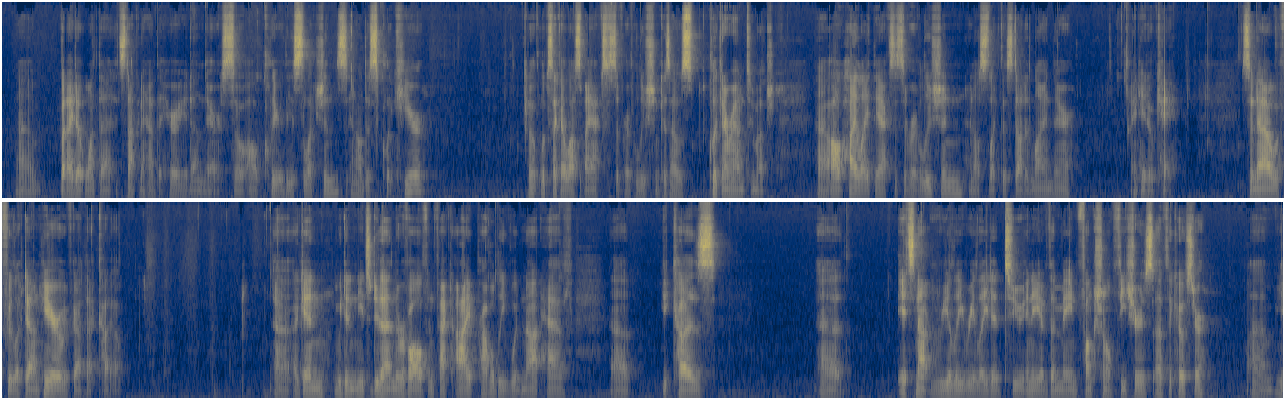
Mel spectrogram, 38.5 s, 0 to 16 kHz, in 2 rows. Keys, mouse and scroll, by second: 2.6 right click, 17.8-18.3 scroll up 1, 18.3 middle click, 29.1-31.0 scroll down 1, 31.7 middle click, 37.6-38.4 scroll down 1.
